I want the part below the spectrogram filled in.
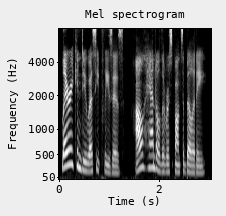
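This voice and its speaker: A woman's voice: sits low, very animated, fast, no echo, clean studio sound. A woman narrator voicing a stern, decisive older father-in-law who founded a company. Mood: firm. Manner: firm, decisive.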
